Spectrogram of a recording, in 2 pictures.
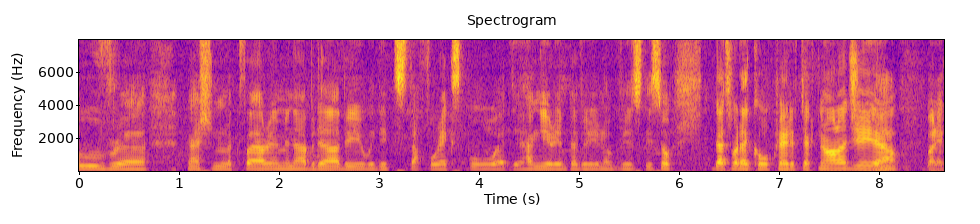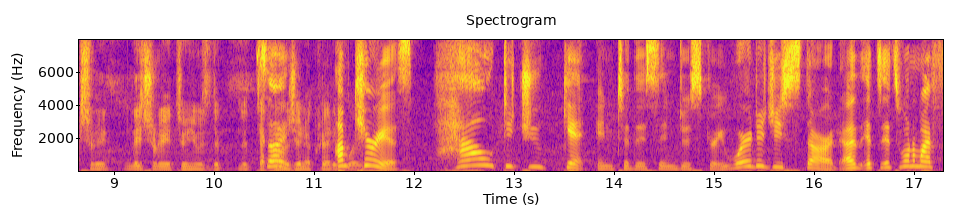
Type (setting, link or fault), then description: setting, busy venue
